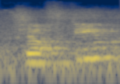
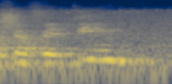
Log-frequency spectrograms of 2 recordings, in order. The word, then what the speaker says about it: Shoftim: Entonces yo tengo Shoftim o Shofetim, y lo que pasa es que a veces, según lo pronuncia en hebreo, una persona judía, hebrea o eskenazi o sefaradí, y de distintas latitudes, cuidado.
